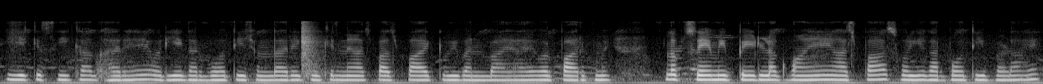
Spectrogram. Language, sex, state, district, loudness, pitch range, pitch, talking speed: Hindi, female, Bihar, Samastipur, -17 LUFS, 200-210 Hz, 205 Hz, 220 wpm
